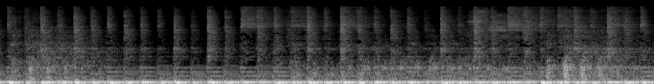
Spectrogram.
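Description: Live experimental electronic noise music played on a table of synthesizer and electronics gear. A loud, dense low drone sits under steady higher tones, with a rapid flickering crackle over the top. Near the end a brighter mid-pitched swell rises out of it.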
